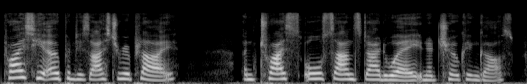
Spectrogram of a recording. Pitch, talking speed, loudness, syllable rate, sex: 230 Hz, 195 wpm, -18 LUFS, 5.4 syllables/s, female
